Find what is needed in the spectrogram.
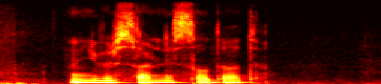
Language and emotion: Russian, neutral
